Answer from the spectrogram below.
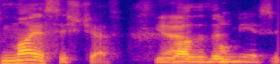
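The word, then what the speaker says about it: Myasishchev: It's Mia Sischev? Is that Maya? That's what I said, wasn't it? Not Maya. It's pronounced Maya, not Maya. No, it's pronounced Maya, not Mia. Oh, so it's Maya Sischev rather than Mia Sischev.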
